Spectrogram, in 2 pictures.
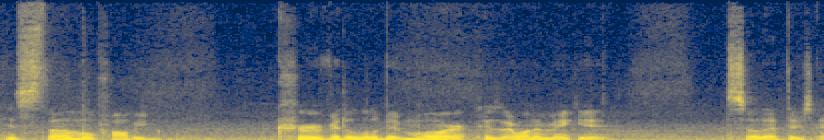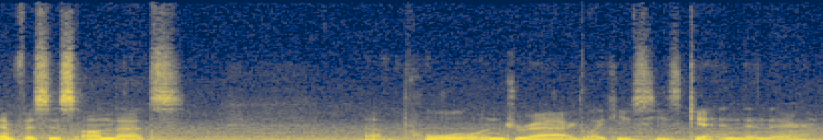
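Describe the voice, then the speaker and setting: A man mumbles at a fairly slow pace with long, frequent pauses, and the room echo is audible. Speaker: animator. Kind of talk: tutorial. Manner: mumbling; casual.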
